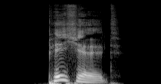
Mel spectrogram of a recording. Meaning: inflection of picheln: 1. third-person singular present 2. second-person plural present 3. plural imperative
- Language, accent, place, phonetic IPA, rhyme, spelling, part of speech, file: German, Germany, Berlin, [ˈpɪçl̩t], -ɪçl̩t, pichelt, verb, De-pichelt.ogg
